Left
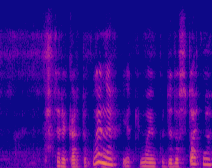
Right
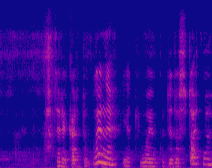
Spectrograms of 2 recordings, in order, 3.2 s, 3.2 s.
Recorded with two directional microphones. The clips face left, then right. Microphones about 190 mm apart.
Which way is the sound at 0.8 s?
50° left (ahead or behind).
